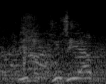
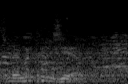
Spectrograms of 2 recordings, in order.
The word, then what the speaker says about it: Melikuziev: Hey, Jimmy Lennon Jr. says it's Melikuziev, then that's how we say it. That's where it is, Melikuziev.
